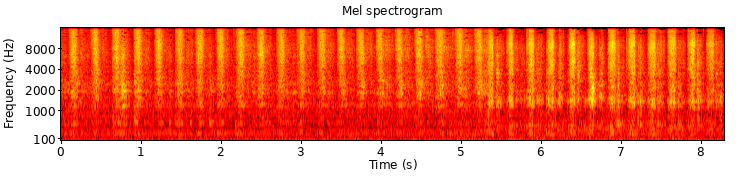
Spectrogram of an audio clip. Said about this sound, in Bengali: এবার এইটা দিয়ে আলুটা ঘষে নেব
